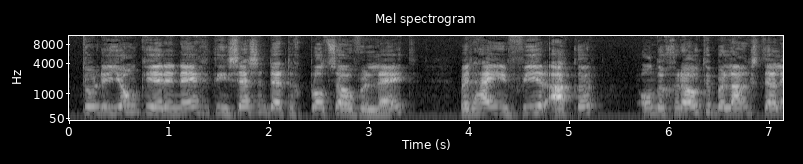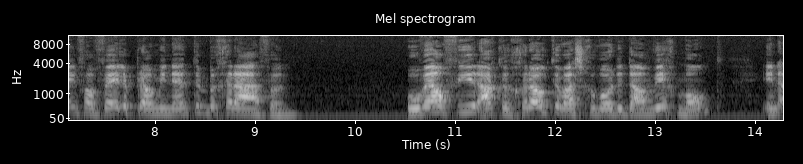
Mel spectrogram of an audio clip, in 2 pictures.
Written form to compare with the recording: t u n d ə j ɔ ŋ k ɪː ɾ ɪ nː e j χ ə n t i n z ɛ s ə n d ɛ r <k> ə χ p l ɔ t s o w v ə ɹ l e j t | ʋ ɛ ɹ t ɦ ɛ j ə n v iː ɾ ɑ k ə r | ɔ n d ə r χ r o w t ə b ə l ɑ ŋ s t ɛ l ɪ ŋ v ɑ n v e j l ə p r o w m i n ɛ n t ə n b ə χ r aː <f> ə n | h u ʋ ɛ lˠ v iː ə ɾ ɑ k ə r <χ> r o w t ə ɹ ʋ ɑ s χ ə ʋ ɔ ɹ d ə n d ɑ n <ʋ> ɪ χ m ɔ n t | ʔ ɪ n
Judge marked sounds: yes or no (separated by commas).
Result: no, no, yes, yes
